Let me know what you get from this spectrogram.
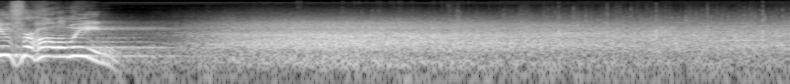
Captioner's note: audience laughing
